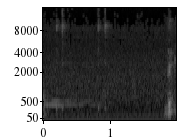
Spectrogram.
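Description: A couple of faint computer mouse clicks.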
